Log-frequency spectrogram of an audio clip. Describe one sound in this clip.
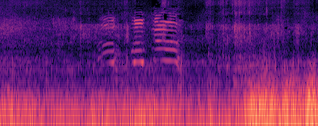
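Bare feet splash through shallow water.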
